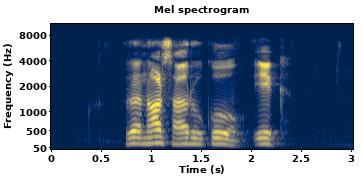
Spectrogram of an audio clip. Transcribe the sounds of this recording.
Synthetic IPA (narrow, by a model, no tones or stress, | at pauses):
rʌnʌrsɦʌɾukoek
